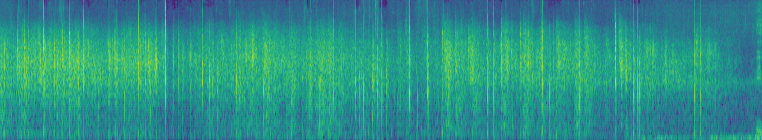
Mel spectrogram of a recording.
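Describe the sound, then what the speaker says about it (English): Sustained combat gunfire during a faltering counterattack, involving Sudanese troops: a dense, continuous wall of sharp cracks and bursts, loud and overlapping, with no pauses over nearly ten seconds. "An attempt at a counterattack faltered under a wall of gunfire."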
